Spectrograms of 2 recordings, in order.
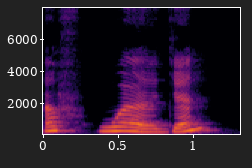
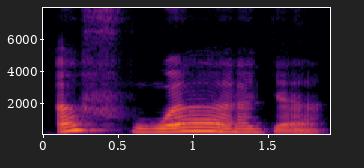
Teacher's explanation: Nah, ketika kita waqaf pada huruf yang berharakat fathatain atau 2 fathah atau disebut juga dengan tanwin, maka kita di sini harus menghilangkan satu tanwinnya atau menjadikan dia hanya berharakat fathah saja, lalu kita panjangkan 2 harakat. Jadi tidak kita waqafkan afwajan, tapi afwaja. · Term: mad iwad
